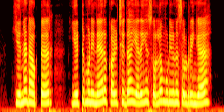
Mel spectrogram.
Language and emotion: Tamil, fearful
